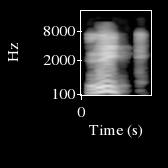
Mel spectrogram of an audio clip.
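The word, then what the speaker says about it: ঋক্: বলি ঋগ হ্যাঁ এই রিক বলে ক এর নিচে একটা হসন্ত দেই উচ্চারণটা কিরকম করি রিক যে ঋ ক কিন্তু পুরো উচ্চারিত হয়নি আমরা যদি বলতাম ঋ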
